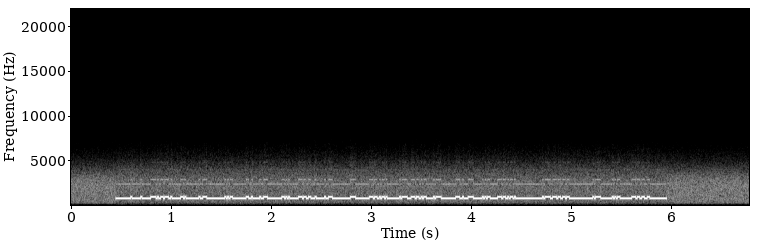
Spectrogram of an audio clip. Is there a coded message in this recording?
Yes: RTTY (75 baud, 170 Hz shift) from 0.4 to 6.0 s, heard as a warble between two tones, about 880 Hz centre, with radio static. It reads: GASPAR CAO DE BENOS DE LES I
